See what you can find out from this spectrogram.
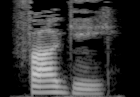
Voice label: "foggy", English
